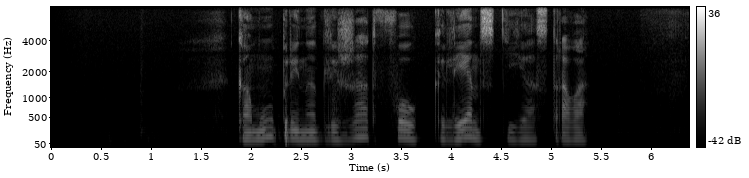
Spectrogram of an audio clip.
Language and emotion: Russian, neutral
